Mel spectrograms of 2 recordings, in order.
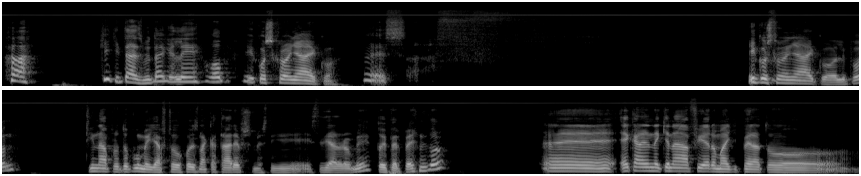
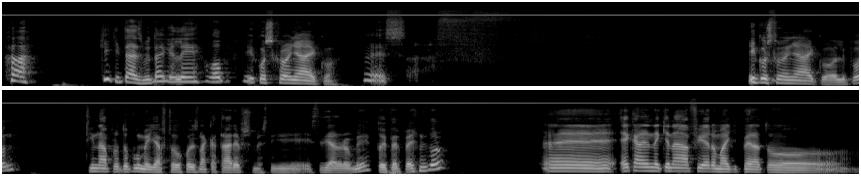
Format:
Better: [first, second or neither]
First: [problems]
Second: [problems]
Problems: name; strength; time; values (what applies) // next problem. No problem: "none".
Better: first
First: high-pitched whine; faint; throughout; 11.5 kHz, 25 dB below the speech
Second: high-pitched whine; loud; throughout; 11.5 kHz, 6 dB below the speech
